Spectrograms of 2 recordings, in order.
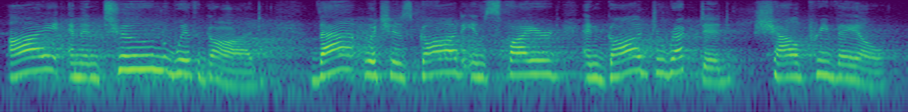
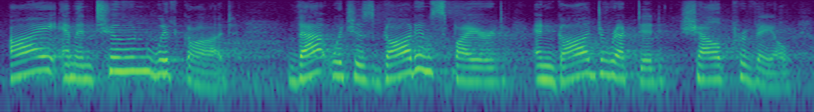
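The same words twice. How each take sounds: First: It is said with lots of energy. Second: It is said calmly, with ordinary energy.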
